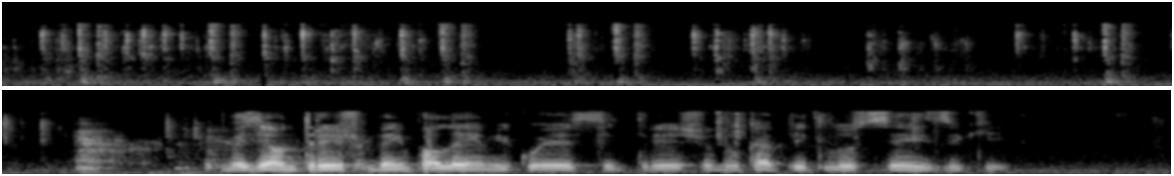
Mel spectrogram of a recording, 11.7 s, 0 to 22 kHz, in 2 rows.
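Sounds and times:
rapid typing on a computer keyboard: 0:00.0 - 0:06.2, 0:09.4 - 0:09.6
speech: 0:06.9 - 0:11.0.

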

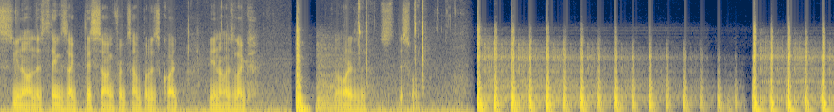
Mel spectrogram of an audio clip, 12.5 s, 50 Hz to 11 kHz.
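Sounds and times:
speech: 0:00.2 - 0:03.9, 0:05.1 - 0:06.4
electric guitar through an eighth-note delay effect: 0:07.2 - 0:12.5.

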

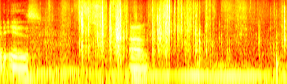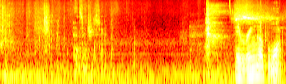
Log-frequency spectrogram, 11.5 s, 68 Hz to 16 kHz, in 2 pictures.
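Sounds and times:
speech: 0:00.0 - 0:00.9, 0:02.6 - 0:03.1, 0:10.4 - 0:11.4
small folded piece of gilded paper crinkling as it is unfolded: 0:01.4 - 0:04.8.

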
